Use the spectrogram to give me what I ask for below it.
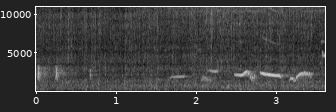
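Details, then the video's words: Common blackbird singing near water in Greece. Soft, quiet start, then several mellow, fluted whistled phrases that slur up and down, louder toward the end, with faint background chirps. "Κελάηδημα Κότσυφα - Blackbird song"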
